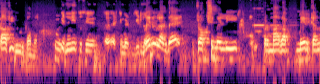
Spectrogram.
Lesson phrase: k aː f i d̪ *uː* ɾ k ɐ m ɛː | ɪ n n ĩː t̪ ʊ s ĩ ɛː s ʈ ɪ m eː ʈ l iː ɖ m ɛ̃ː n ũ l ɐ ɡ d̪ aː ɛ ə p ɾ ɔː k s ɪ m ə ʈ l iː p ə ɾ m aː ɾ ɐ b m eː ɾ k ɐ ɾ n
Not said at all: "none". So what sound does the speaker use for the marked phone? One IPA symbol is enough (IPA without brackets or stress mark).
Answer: uː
